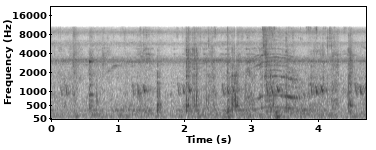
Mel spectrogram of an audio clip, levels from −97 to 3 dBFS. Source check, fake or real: real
